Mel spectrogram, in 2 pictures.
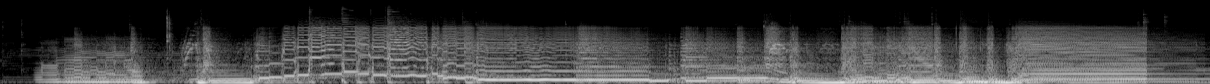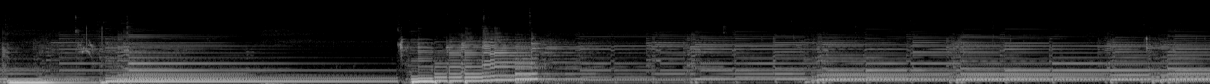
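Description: A 1977 Ibanez Les Paul with DiMarzio Super Distortion pickups, through a Vox AC30 cabinet, plays heavily distorted chords and sustained notes that ring loudly and steadily, with a brief pause near the middle before the playing resumes.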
